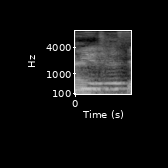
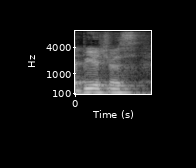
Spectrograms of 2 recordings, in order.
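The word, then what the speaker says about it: Beatriz: Stephanie Beatrice, I'm not sure how you pronounce her last name. – Beatrice. – Yeah, Beatrice.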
